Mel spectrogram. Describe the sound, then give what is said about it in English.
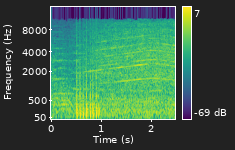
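Aircraft gunfire firing tracer bullets: a quick burst of sharp, rapid pops lasting under half a second, set against a continuous airplane engine drone with a thin steady whine. “Those are tracer bullets. He's shooting at us?”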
